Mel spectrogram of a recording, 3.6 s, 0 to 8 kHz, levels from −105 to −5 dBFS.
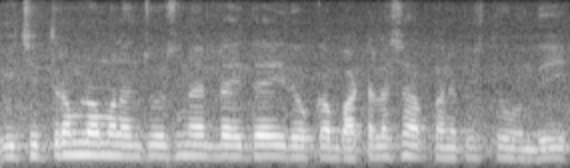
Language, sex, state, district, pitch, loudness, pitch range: Telugu, male, Telangana, Hyderabad, 145 Hz, -18 LUFS, 135-150 Hz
